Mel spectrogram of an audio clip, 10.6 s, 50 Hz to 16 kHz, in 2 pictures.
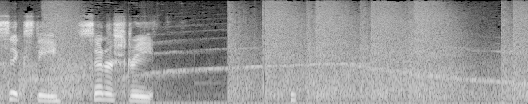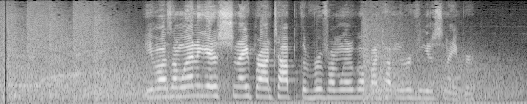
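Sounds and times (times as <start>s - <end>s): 
gunshots in a police SWAT video game: 0.0s - 1.5s, 2.3s - 7.2s, 8.8s - 10.5s
siren wailing in a police SWAT video game: 0.0s - 7.6s
speech: 0.1s - 1.7s, 2.9s - 3.2s, 6.8s - 10.2s.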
